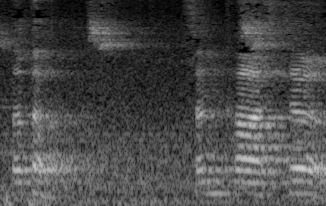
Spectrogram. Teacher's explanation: तालव्य श म्हणजे तालू पासून बोलणारा श, शलगमवाला श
